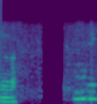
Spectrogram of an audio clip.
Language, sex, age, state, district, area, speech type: Nepali, male, 30-45, West Bengal, Alipurduar, urban, conversation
